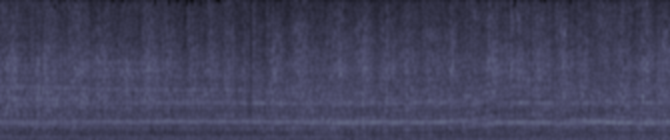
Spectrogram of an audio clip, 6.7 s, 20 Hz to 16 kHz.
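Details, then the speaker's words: Mitsubishi Evo 8 4G63T with front-facing turbo kit, first start after owner's engine rebuild (pistons, crank, timing); high idle, throttle body adjusted; idle now holds steady with even pulse, no hunting, hiss or stumble: normal idle. "And we thought we had an air leak somewhere, but ended up just needing to adjust the throttle body. So we are good. It sounds pretty good."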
